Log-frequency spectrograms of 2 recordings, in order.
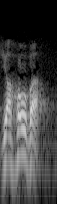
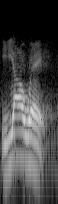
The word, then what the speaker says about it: Yahweh: Anytime you see the name for God in the King James Version in all capitals, it is speaking of Jehovah. For those of you who were with us yesterday, we said that this technically is an erroneous pronunciation of his name, because his name actually is Yahweh.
